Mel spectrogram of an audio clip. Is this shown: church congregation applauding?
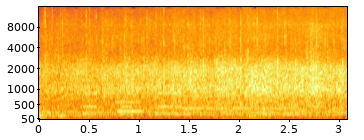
yes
